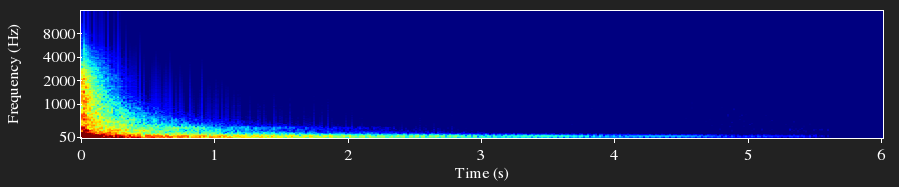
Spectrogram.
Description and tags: Symphonic Concert Bass Drum Vel35
Ludwig 40'' x 18'' suspended concert bass drum, recorded via overhead mics in multiple velocities.
bass, concert, drum, orchestral, symphonic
